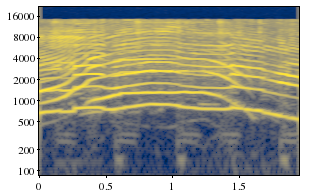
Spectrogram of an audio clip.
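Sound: siren wailing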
